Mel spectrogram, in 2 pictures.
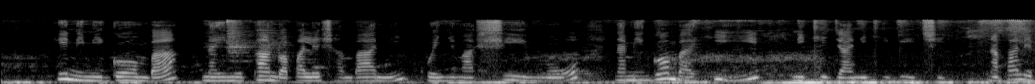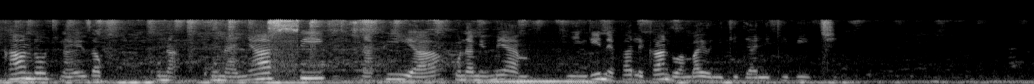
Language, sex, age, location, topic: Swahili, female, 18-24, Kisii, agriculture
